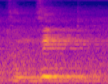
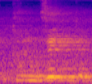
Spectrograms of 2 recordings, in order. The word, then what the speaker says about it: convict: We have to stress on the second syllable. Convict, we have to correct pronunciation is there. Convict. Convict, we have to pronounce.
